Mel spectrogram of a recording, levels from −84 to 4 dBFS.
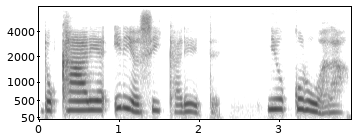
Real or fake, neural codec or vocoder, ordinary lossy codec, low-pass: fake; codec, 16 kHz, 0.9 kbps, LongCat-Audio-Codec; none; none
